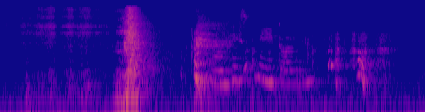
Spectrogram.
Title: Huge Newfoundland dog sneezes on little girl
